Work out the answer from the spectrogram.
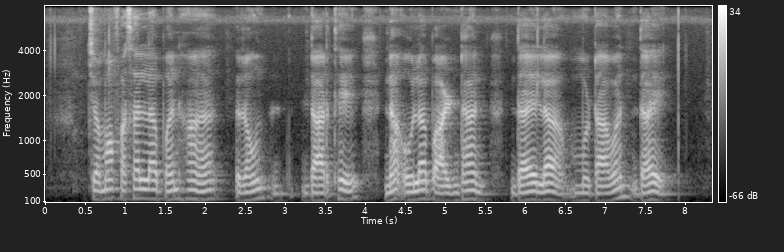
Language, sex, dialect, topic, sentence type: Chhattisgarhi, male, Central, agriculture, statement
